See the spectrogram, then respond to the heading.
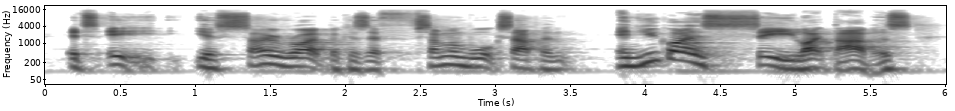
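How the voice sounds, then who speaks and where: A man speaks at a fairly slow pace with a New Zealand accent. His pitch is fairly high, and his intonation is lively. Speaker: podcast host. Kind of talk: casual interview chat. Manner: loud.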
